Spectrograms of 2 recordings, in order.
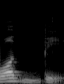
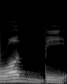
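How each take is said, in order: The two takes are said the same way.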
